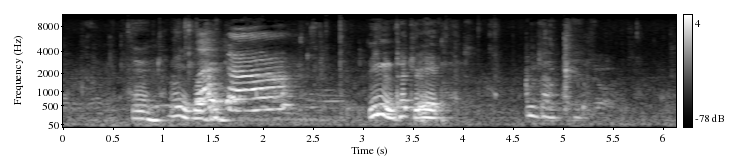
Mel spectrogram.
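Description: Crispy bacon crunches as it is chewed.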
